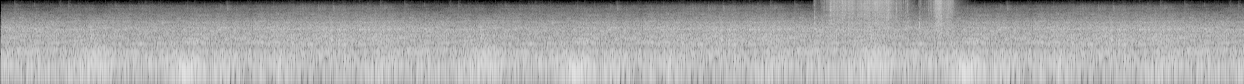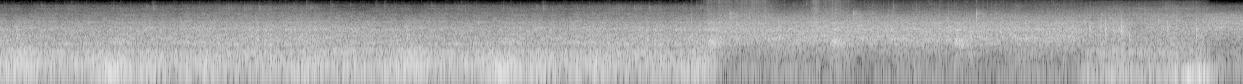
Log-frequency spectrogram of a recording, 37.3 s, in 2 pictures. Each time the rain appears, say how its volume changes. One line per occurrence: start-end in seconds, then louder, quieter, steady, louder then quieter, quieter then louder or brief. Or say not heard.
0.0-37.2 steady.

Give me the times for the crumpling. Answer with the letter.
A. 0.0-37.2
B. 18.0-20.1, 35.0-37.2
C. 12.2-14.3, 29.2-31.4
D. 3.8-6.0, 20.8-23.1
C.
